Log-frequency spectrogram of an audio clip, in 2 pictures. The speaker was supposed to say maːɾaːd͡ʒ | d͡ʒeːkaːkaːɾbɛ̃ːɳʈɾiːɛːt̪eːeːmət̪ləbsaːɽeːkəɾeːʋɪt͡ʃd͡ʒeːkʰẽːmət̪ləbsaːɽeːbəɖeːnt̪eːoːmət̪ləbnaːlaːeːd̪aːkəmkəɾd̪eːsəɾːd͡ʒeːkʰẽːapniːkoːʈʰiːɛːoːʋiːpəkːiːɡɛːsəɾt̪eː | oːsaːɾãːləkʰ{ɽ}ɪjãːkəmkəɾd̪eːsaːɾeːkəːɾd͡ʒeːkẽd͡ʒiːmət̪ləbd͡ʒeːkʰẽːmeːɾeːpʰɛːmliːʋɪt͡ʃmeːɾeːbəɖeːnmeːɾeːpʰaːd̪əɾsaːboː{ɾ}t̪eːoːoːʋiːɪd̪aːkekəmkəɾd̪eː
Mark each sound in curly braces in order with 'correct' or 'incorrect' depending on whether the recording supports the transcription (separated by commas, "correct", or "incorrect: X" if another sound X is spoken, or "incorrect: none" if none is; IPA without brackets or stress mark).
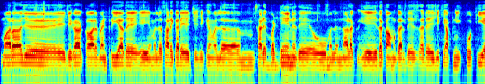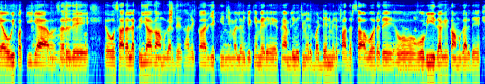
correct, correct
